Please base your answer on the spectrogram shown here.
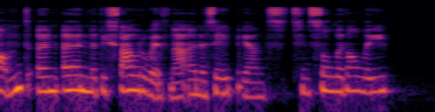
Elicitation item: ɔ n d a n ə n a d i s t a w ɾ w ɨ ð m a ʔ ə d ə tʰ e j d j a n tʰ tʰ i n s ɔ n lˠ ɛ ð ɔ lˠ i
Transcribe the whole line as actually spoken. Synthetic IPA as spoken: ɔ n d ə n ə n ə d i s t a w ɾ w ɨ ð n a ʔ ə n ə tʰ e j b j a n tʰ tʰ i n s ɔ lˠ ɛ ð ɔ lˠ i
